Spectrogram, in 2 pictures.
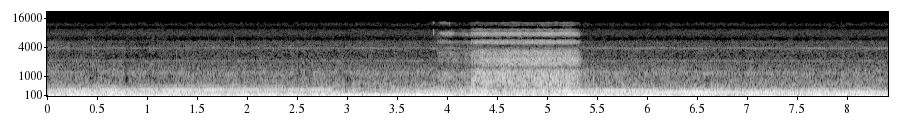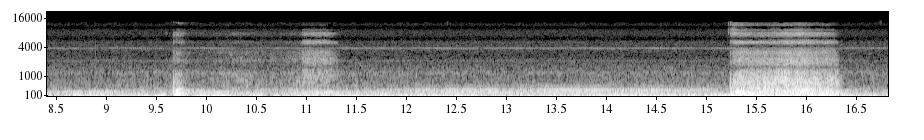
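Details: Neo, a Brazilian Terrier, asleep and snoring; quiet low rasping breaths over a constant hum, broken by airy exhaled hisses at roughly eleven-second intervals.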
